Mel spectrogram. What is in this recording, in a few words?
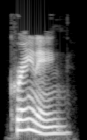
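"craning", English, British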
